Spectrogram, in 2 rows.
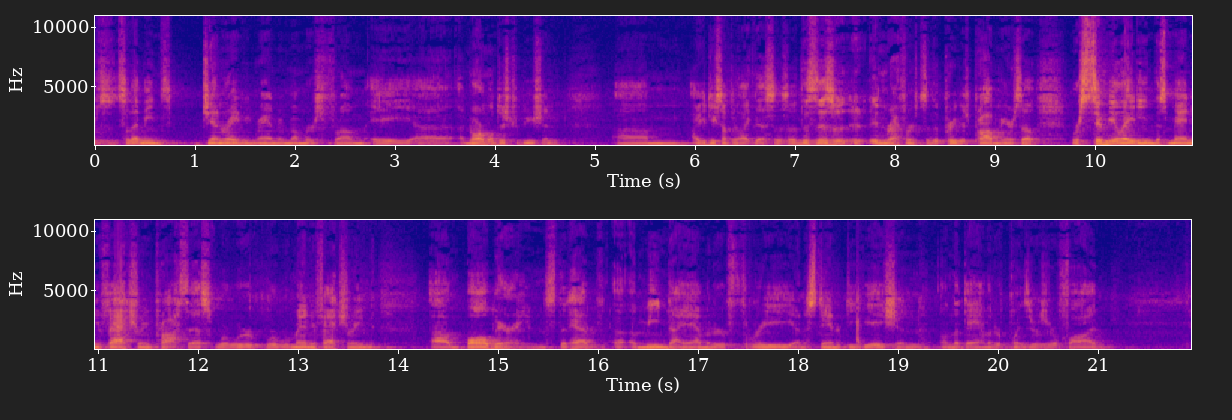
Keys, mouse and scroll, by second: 4.9-5.3 scroll down 1.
